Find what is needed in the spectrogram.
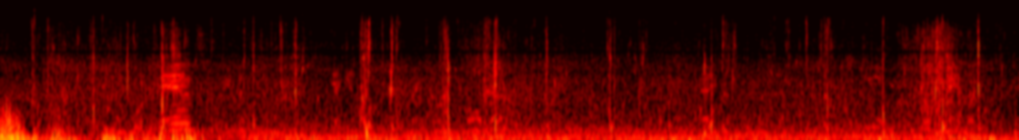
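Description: Lake water lapping and gurgling in small waves, with many scattered light splashes and clicks, over wind rumbling on the microphone at the start. A short voice sounds about two seconds in, and a splash of swim-fin kicking swells near the end.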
